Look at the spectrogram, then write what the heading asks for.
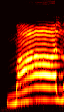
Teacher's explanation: ہو پہ وہ الٹا پیش ہے، الٹا پیش بھی حروف مدہ کا قائم مقام ہے، کھینچ کر پڑھیں گے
